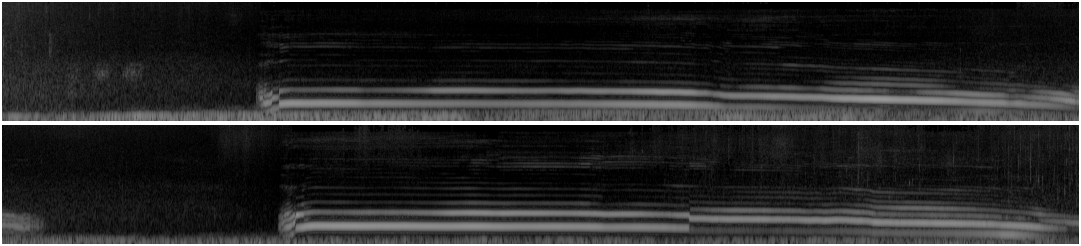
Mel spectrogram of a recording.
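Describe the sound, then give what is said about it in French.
A person howls like a wolf, two long sustained howls that rise, hold, then slowly sag in pitch, with a pause between them, over a steady low background rumble. “Je vais faire le premier tout seul”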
